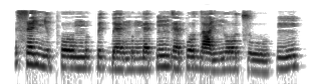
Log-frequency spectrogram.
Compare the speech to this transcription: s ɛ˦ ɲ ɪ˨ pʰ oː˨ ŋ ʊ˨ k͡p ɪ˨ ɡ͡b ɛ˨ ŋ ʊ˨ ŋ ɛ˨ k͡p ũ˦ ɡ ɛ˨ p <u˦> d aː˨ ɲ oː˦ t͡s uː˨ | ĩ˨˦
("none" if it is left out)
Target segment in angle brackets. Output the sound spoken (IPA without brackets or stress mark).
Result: o˦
